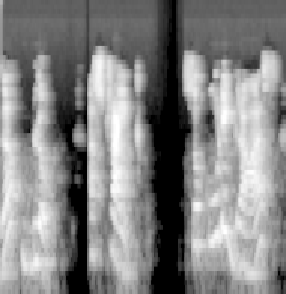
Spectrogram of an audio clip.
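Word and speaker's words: coup de grâce: So coup de grace. So here the French pronounce grace as grass.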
